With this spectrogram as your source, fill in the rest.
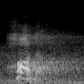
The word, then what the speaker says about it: roda: So when the R is in the beginning or in the end of each word in Portuguese, it sounds like H, okay?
